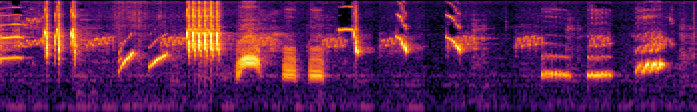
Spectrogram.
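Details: Gacor suret starling song: high sharp chips and rising whistles, a loud broad buzzy burst, a few falling slurs, then three drawn-out mid-pitched whistles.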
